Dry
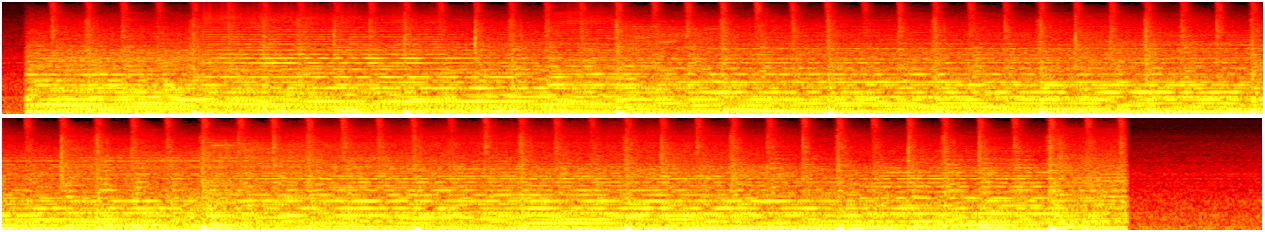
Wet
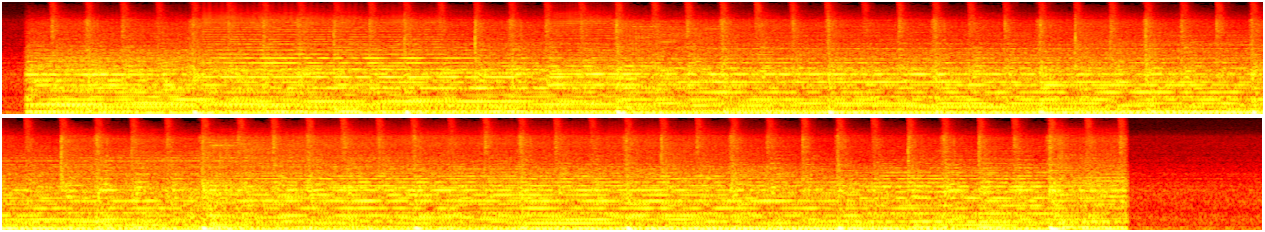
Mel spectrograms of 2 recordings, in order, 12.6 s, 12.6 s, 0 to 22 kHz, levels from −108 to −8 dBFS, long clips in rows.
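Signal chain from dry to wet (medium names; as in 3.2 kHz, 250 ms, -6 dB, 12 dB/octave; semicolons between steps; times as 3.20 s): fifteen-band graphic EQ 160 Hz -12 dB, 630 Hz -6 dB, 1.6 kHz +8 dB, 10 kHz +8 dB; trim +1.5 dB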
